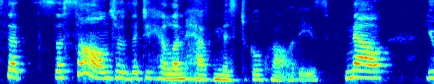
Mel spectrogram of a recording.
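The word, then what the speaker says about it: תהילים: So he starts studying different things, and he finds that as he gets to the Psalms, or we'll call them the Tehillim, which is, you know, how you say it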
